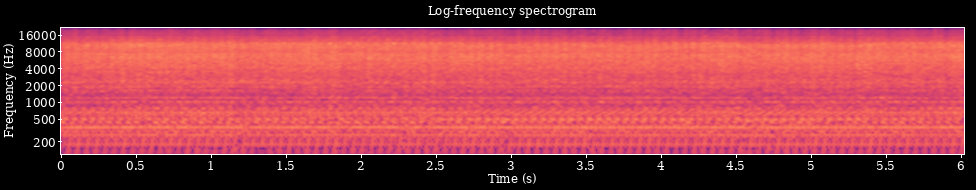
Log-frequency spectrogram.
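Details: Pontiac 400 V8 on a homemade engine run stand during its second cam break-in, on the fast idle cam; loud, steady fast idle with an even throbbing beat and no knocking or ticking, running healthy.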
